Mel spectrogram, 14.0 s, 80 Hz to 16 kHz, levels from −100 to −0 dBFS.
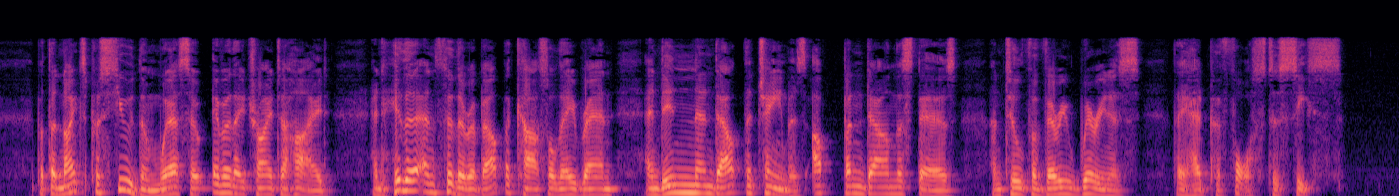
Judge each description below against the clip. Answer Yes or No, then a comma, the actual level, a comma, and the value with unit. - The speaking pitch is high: No, low, 115 Hz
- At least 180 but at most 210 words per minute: No, average, 165 wpm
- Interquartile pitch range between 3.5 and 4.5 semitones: Yes, average, 4.1 semitones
